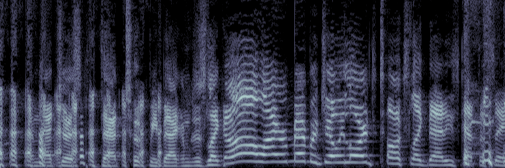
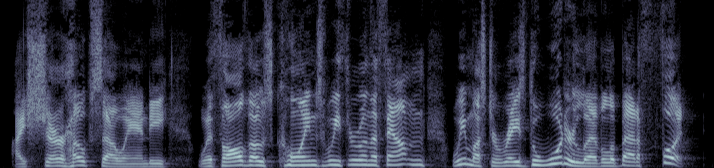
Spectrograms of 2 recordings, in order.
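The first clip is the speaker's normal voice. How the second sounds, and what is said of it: Philadelphia accent. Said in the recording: “in his little Philly accent, says... I gotta bring out my Philly accent.”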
